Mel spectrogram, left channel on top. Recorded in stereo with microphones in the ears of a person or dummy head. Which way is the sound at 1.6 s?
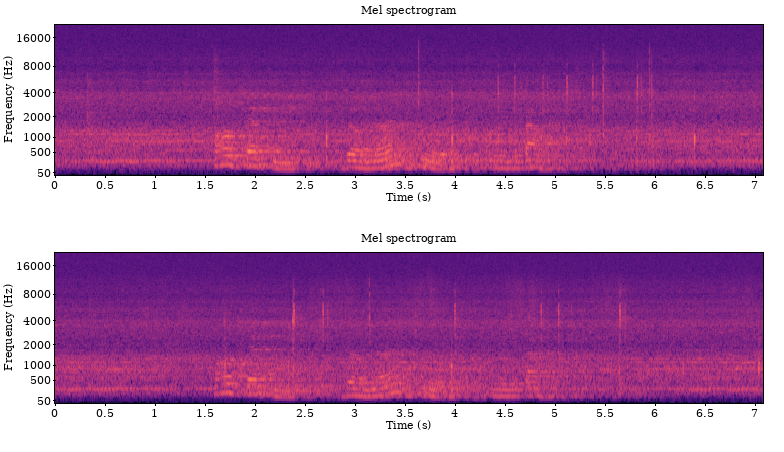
40° left (ahead or behind).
